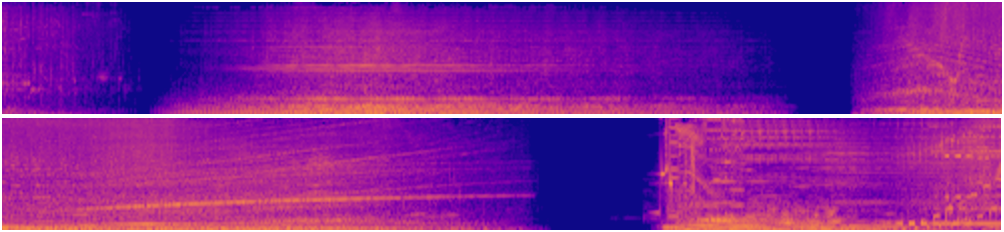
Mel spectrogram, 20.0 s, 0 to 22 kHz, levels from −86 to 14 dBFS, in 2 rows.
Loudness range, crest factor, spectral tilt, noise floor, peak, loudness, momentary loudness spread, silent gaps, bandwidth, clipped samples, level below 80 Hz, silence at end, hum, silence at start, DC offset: 14 LU; 18 dB; -4 dB/octave; -55 dBFS; -4 dBFS; -21 LUFS; 22 LU; 1.39-1.46 s, 7.95-8.46 s, 15.56-16.05 s; over 20 kHz; under 0.1%; -30 dBFS; 0 s; none; 0 s; under 0.1%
